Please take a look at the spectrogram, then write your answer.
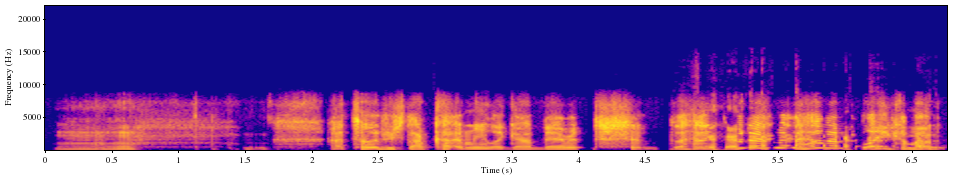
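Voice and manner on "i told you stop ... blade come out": mock cursing woman. Acted angry quote of a woman.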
